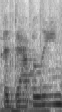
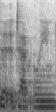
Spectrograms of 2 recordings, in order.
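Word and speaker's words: adapalene: is the proactive md i think it's pronounced edapoline gel it's an acne treatment gel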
